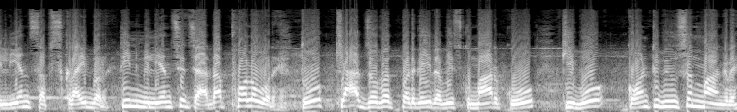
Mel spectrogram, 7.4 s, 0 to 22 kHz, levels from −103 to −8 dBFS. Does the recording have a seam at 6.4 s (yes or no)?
no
